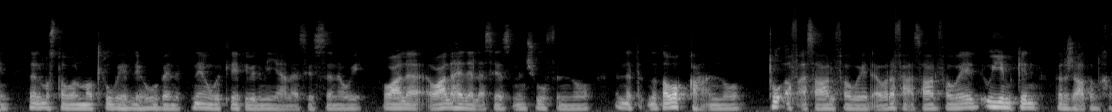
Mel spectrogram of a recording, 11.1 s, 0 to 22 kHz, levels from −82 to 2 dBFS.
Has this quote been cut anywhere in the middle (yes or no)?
no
